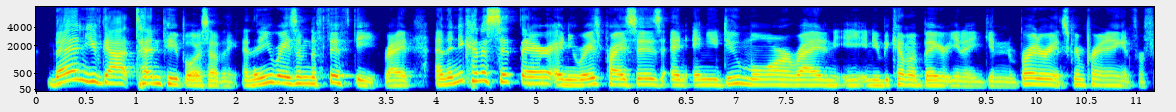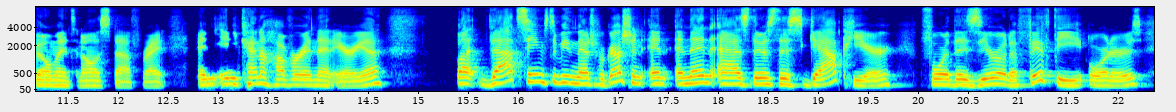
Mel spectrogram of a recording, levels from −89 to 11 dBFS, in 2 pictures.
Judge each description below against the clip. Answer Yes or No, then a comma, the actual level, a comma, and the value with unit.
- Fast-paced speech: Yes, fast, 230 wpm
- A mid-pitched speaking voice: Yes, medium, 155 Hz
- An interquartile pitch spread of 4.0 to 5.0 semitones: Yes, average, 4.5 semitones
